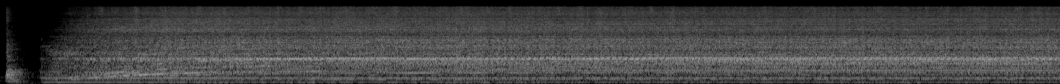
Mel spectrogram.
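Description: Milling machine spindle with a twist drill starting up about half a second in, rising in pitch for a second or two, then running at a steady speed with a constant whine and hum.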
